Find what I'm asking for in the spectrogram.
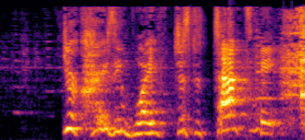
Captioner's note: gasps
